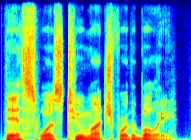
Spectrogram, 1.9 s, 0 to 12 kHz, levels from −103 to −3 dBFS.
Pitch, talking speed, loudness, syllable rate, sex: 80 Hz, 220 wpm, -17 LUFS, 4.8 syllables/s, male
